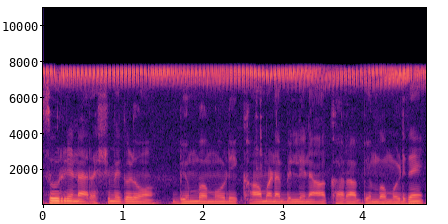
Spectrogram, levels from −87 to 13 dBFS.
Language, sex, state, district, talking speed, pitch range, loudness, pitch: Kannada, male, Karnataka, Belgaum, 110 wpm, 100-110 Hz, -16 LUFS, 105 Hz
